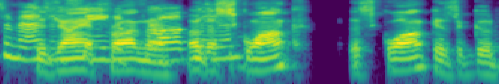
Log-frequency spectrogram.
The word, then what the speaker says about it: squonk: funny look up the squonk is that how you pronounce it yeah s q n k squonk okay that's such a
